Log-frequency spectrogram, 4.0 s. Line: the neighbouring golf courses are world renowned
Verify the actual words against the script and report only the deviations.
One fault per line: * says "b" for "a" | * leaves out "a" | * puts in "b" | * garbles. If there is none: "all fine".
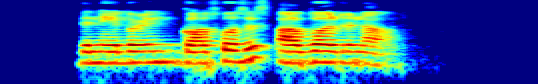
all fine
